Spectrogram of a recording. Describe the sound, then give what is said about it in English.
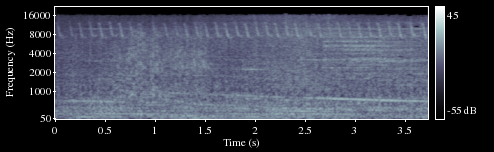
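A loud, steady helicopter drone fills the scene, rotor chop pulsing rhythmically over a constant engine whine, continuous with no voices. “The helicopter lurches and they slide off in free fall.”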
